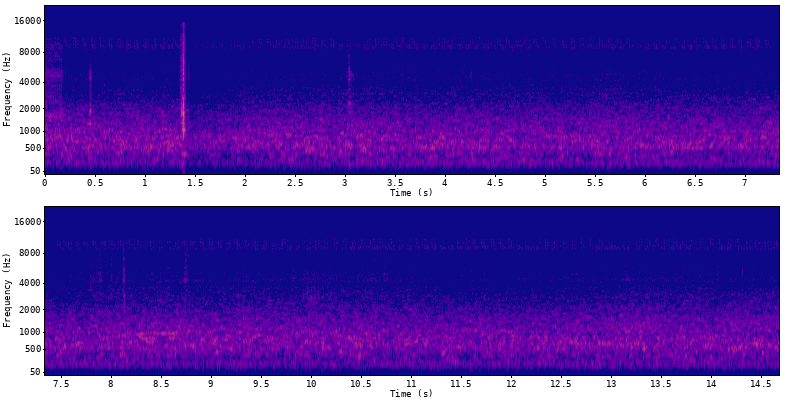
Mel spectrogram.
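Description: Faint, steady background noise with one sharp click about a second and a half in.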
